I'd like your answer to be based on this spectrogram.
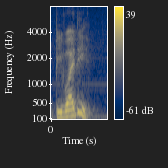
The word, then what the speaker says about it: BYD: Sagt man dann BIT oder BIT? – Nee, BYD.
